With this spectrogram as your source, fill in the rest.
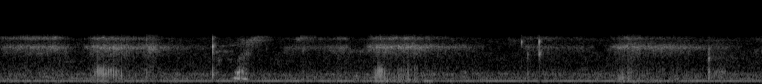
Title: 9/22/12 snoring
